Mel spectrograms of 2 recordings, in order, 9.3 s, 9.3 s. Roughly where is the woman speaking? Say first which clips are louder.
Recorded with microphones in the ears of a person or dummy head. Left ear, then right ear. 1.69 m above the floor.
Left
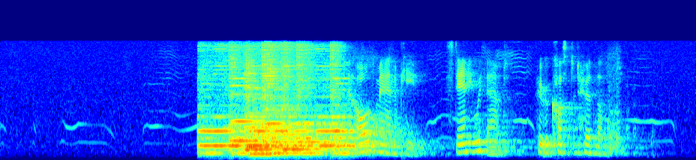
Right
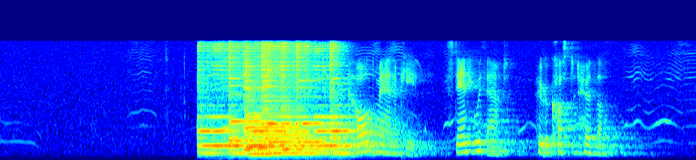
Left 2 dB; centre.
